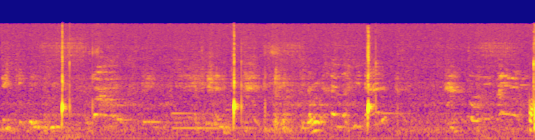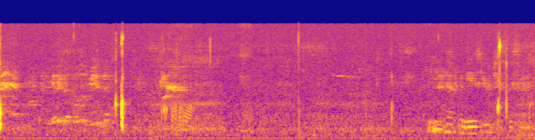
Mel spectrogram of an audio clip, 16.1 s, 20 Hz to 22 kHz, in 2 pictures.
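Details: Girl about 2 weeks old who got hiccups after nearly every feeding: sharp, brief hiccups recurring every two to three seconds, with soft talk and room noise in the background.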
